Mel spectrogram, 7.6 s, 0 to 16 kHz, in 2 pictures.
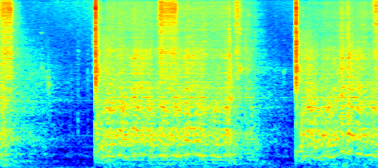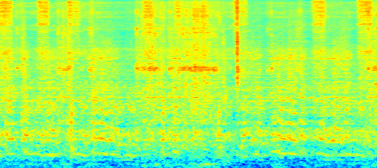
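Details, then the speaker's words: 1957 Meteor Rideau, first start after long storage, run on starting fluid: two sharp catches die off, then fires and holds an uneven, lumpy run without knocking. "carburetor cleaner because it's not as aggressive this starting fluid doesn't make the motor to knock and rattle it seems to like it"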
